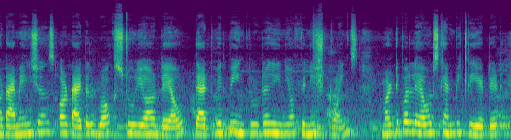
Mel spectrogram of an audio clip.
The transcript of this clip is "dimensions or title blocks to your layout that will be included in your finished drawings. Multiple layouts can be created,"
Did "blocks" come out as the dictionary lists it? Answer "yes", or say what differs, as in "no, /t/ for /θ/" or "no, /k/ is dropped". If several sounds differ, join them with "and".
no, /l/ is dropped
